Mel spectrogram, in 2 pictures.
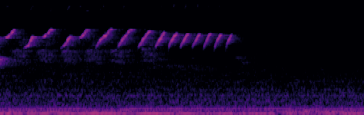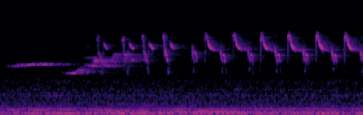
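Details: Canary singing energetically; rapid series of high descending whistled notes, a pause with a short flat whistle, then another fast run of falling notes, over a steady low hum.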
